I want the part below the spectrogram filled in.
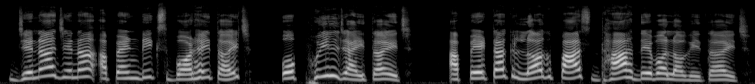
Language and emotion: Maithili, neutral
